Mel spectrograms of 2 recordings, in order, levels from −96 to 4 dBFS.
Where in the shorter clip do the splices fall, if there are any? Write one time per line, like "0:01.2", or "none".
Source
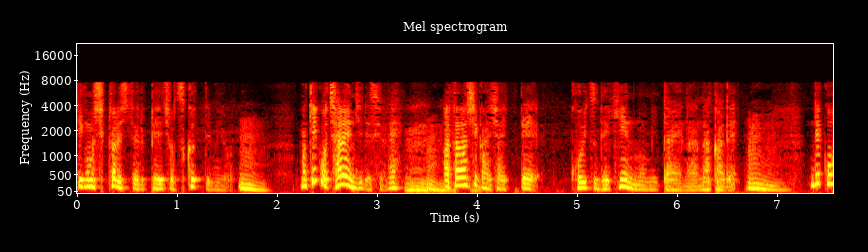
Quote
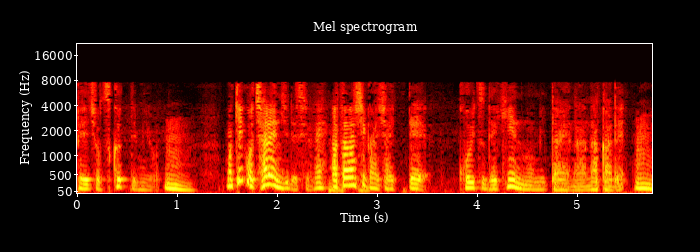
0:02.5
